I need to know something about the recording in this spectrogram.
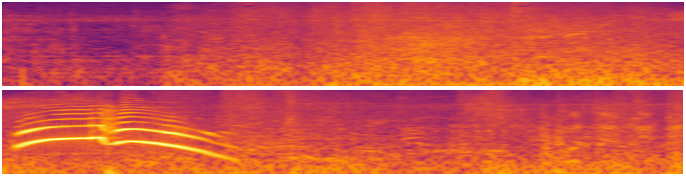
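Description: Magic spell effects whoosh and crackle during a fight.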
